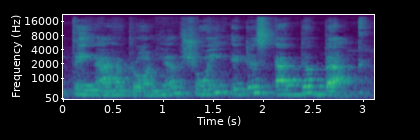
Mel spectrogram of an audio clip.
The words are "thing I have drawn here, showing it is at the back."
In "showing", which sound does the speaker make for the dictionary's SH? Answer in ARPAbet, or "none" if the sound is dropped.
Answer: SH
